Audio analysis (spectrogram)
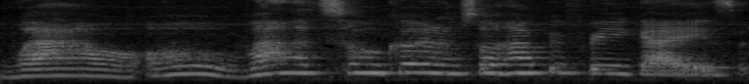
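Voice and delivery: high, breathless whispered joy; excited whisper. Retold or imitated. Sister thrilled at the news.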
